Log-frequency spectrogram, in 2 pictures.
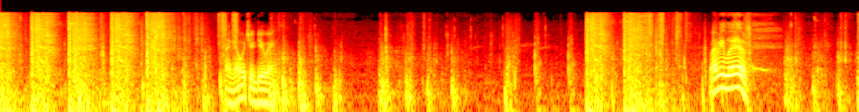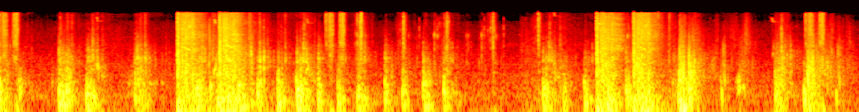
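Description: Wooden walls and ramps clatter into place in quick bursts.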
